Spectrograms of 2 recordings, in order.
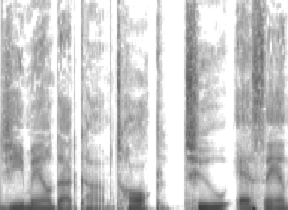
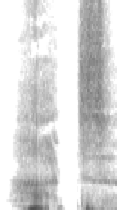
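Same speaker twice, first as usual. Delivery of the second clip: dramatic gasp; 10 dB quieter than usual. Acted. Mock gasp on hot breakfast.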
